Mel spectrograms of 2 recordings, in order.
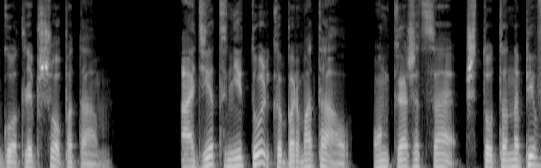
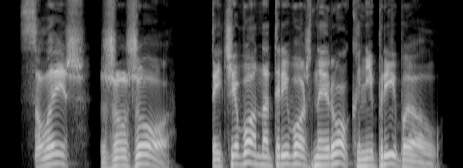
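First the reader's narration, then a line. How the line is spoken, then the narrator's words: Barked into ear. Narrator (Russian): Гаркнул в ухо пасечнику Готлиб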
